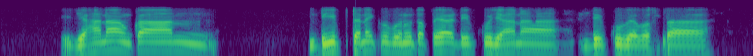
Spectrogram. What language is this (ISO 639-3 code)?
sat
